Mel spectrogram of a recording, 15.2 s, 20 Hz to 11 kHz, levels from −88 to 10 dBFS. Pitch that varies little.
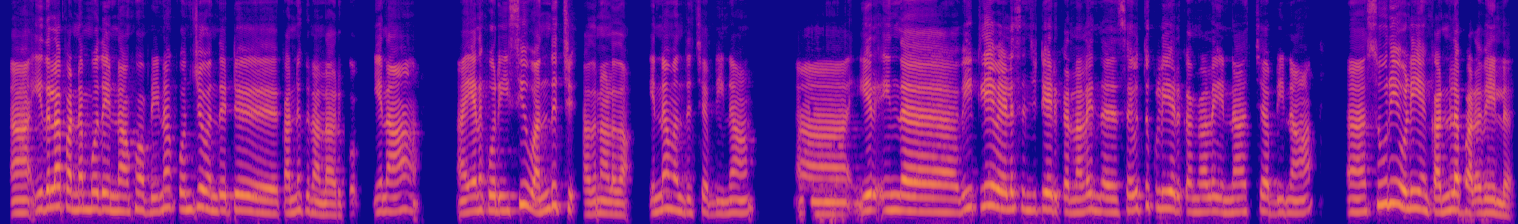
No: average, 3.6 semitones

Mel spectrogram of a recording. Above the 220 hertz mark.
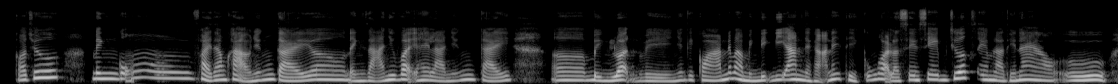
No: high, 200 Hz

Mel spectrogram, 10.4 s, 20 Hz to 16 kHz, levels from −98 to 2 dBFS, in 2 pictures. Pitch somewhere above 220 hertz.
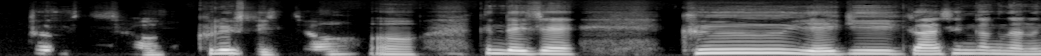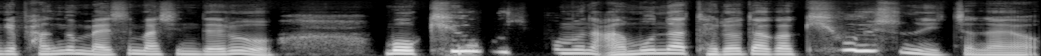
No: high, 195 Hz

